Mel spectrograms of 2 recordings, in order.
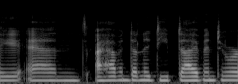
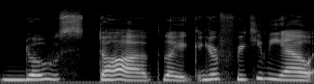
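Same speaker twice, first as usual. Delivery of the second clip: mocking, loud, slow and drawn out; 2 semitones higher, 6 dB louder than usual. Retelling what Natalie said while a woman was drowning: mocking imitation of Natalie. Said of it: "She's like".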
